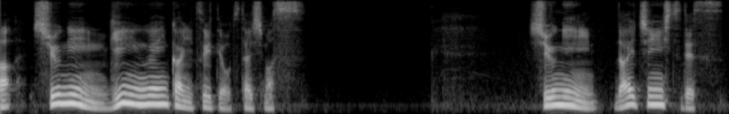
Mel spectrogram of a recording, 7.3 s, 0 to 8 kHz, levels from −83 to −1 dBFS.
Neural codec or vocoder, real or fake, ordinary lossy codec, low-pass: none; real; none; none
